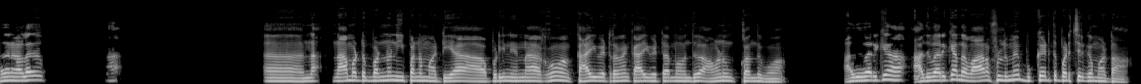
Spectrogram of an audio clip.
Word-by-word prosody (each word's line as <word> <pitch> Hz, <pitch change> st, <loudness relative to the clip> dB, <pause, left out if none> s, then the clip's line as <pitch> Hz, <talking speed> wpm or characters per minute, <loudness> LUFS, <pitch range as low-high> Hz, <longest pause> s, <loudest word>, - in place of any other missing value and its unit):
அதனால. 180 Hz, +2 st, +2 dB, 0.8 s
அ. -, -, -9 dB, 1.5 s
அ -, -, -1 dB, 0.4 s
"ந -, -, +2 dB, 0.2 s
நான் 170 Hz, +2 st, +3 dB
மட்டும் 185 Hz, -2 st, 0 dB
பண்ணணும். 185 Hz, +2 st, +1 dB
நீ -, -, +2 dB
பண்ண 175 Hz, -1 st, +2 dB
மாட்டியா?" 155 Hz, 0 st, +1 dB, 0.2 s
அப்டின்னு 160 Hz, +4 st, -1 dB
என்னாகும். 165 Hz, +3 st, +1 dB
காய் 160 Hz, +3 st, +3 dB
வெட்டுறவன் 165 Hz, +1 st, -1 dB
காய் 155 Hz, +1 st, +2 dB
வெட்டாம 160 Hz, 0 st, -1 dB
வந்து 155 Hz, +1 st, -1 dB
அவனும் 165 Hz, +4 st, -1 dB
உட்காந்துக்குவான். 145 Hz, -3 st, -2 dB, 0.6 s
அதுவரைக்கும் 190 Hz, +5 st, +2 dB, 0.2 s
அதுவரைக்கும் 185 Hz, +6 st, +2 dB
அந்த 195 Hz, -3 st, +2 dB
வாரம் 180 Hz, +3 st, +1 dB
ஃபுல்லுமே 200 Hz, +2 st, +1 dB
புக் 175 Hz, +3 st, -1 dB
எடுத்து 195 Hz, 0 st, -3 dB
படிச்சிருக்க 175 Hz, -1 st, 0 dB
மாட்டான். 140 Hz, -5 st, -3 dB
170 Hz, 145 wpm, -19 LUFS, 155-185 Hz, 1.5 s, நான்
